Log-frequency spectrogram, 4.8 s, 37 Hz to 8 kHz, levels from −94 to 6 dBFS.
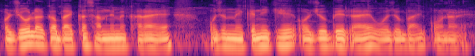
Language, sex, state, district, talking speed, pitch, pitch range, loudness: Hindi, male, Arunachal Pradesh, Papum Pare, 290 wpm, 100 Hz, 95-110 Hz, -15 LUFS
